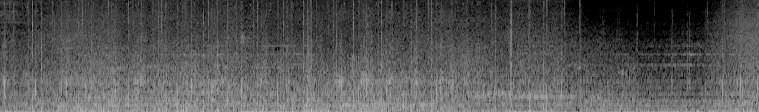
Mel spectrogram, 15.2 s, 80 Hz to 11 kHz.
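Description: Horse hooves gallop in The Witcher 3 video game, a fast, steady clip-clop of hoofbeats running continuously over a dense background of game sound.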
